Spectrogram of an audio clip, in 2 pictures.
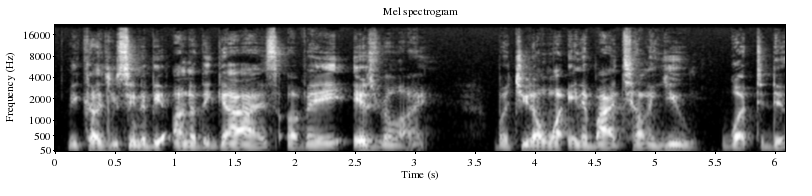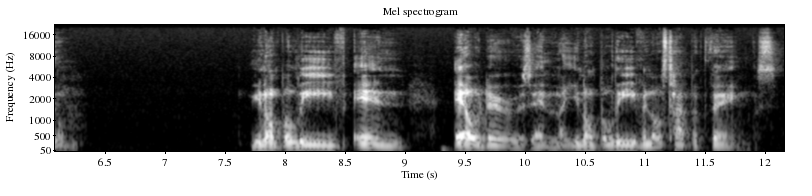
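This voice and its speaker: A man's voice: sits low, moderate pace, darkish tone. A man giving casual, blunt, profane reaction commentary as he preaches about scripture. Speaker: commentary video host.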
